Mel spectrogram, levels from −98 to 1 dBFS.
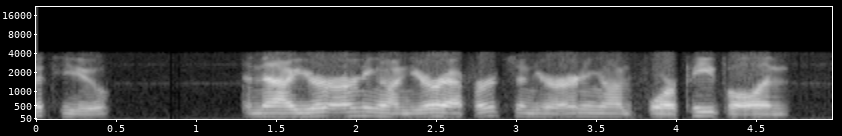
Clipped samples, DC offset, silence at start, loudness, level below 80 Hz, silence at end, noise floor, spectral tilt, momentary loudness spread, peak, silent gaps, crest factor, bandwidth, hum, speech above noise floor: under 0.1%; under 0.1%; 0 s; -20 LUFS; -64 dBFS; 0.3 s; -68 dBFS; -2.5 dB/octave; 10 LU; -2 dBFS; none; 20 dB; 4.3 kHz; none; 47 dB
